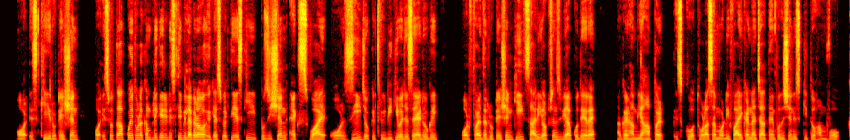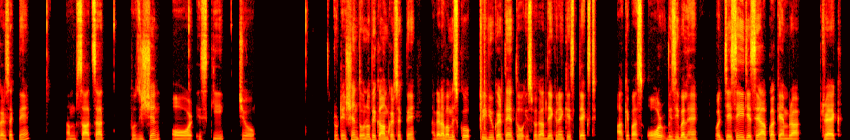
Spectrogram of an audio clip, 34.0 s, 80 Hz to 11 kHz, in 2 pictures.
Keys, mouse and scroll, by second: 15.6-18.1 drag, 26.7 space.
